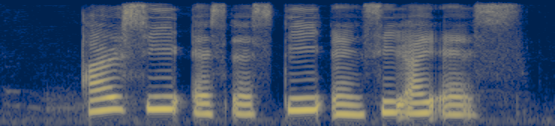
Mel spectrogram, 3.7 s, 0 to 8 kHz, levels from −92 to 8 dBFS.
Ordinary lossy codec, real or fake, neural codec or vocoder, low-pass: Opus, 64 kbps; fake; codec, 44.1 kHz, 3.4 kbps, Pupu-Codec; 7.2 kHz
